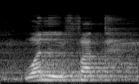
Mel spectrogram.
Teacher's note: alif lam qamariyah itu alif lamnya itu tidak diikuti tasydid, otomatis lamnya disukunkan. Lamnya itu disukunkan.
